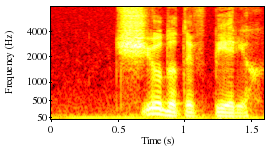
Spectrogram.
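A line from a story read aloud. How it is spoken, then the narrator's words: Sighing mouse. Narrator (Russian): вздохнул мышь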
